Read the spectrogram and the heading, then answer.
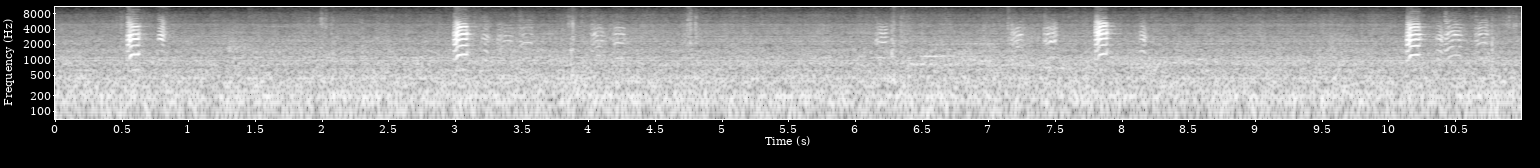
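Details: Caged zebra finches, parents busy feeding three juveniles and three newly hatched babies in a big cage; sharp nasal calls with stacked overtones come singly every few seconds over a steady background hiss.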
